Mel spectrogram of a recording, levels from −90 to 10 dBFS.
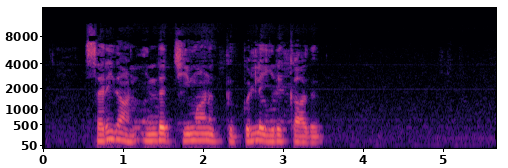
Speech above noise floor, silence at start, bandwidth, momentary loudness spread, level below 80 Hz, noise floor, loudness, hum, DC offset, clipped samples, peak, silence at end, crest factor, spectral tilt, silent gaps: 39 dB; 0.55 s; 10.5 kHz; 10 LU; -60 dBFS; -64 dBFS; -26 LUFS; none; under 0.1%; under 0.1%; -6 dBFS; 2.15 s; 22 dB; -6 dB/octave; none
